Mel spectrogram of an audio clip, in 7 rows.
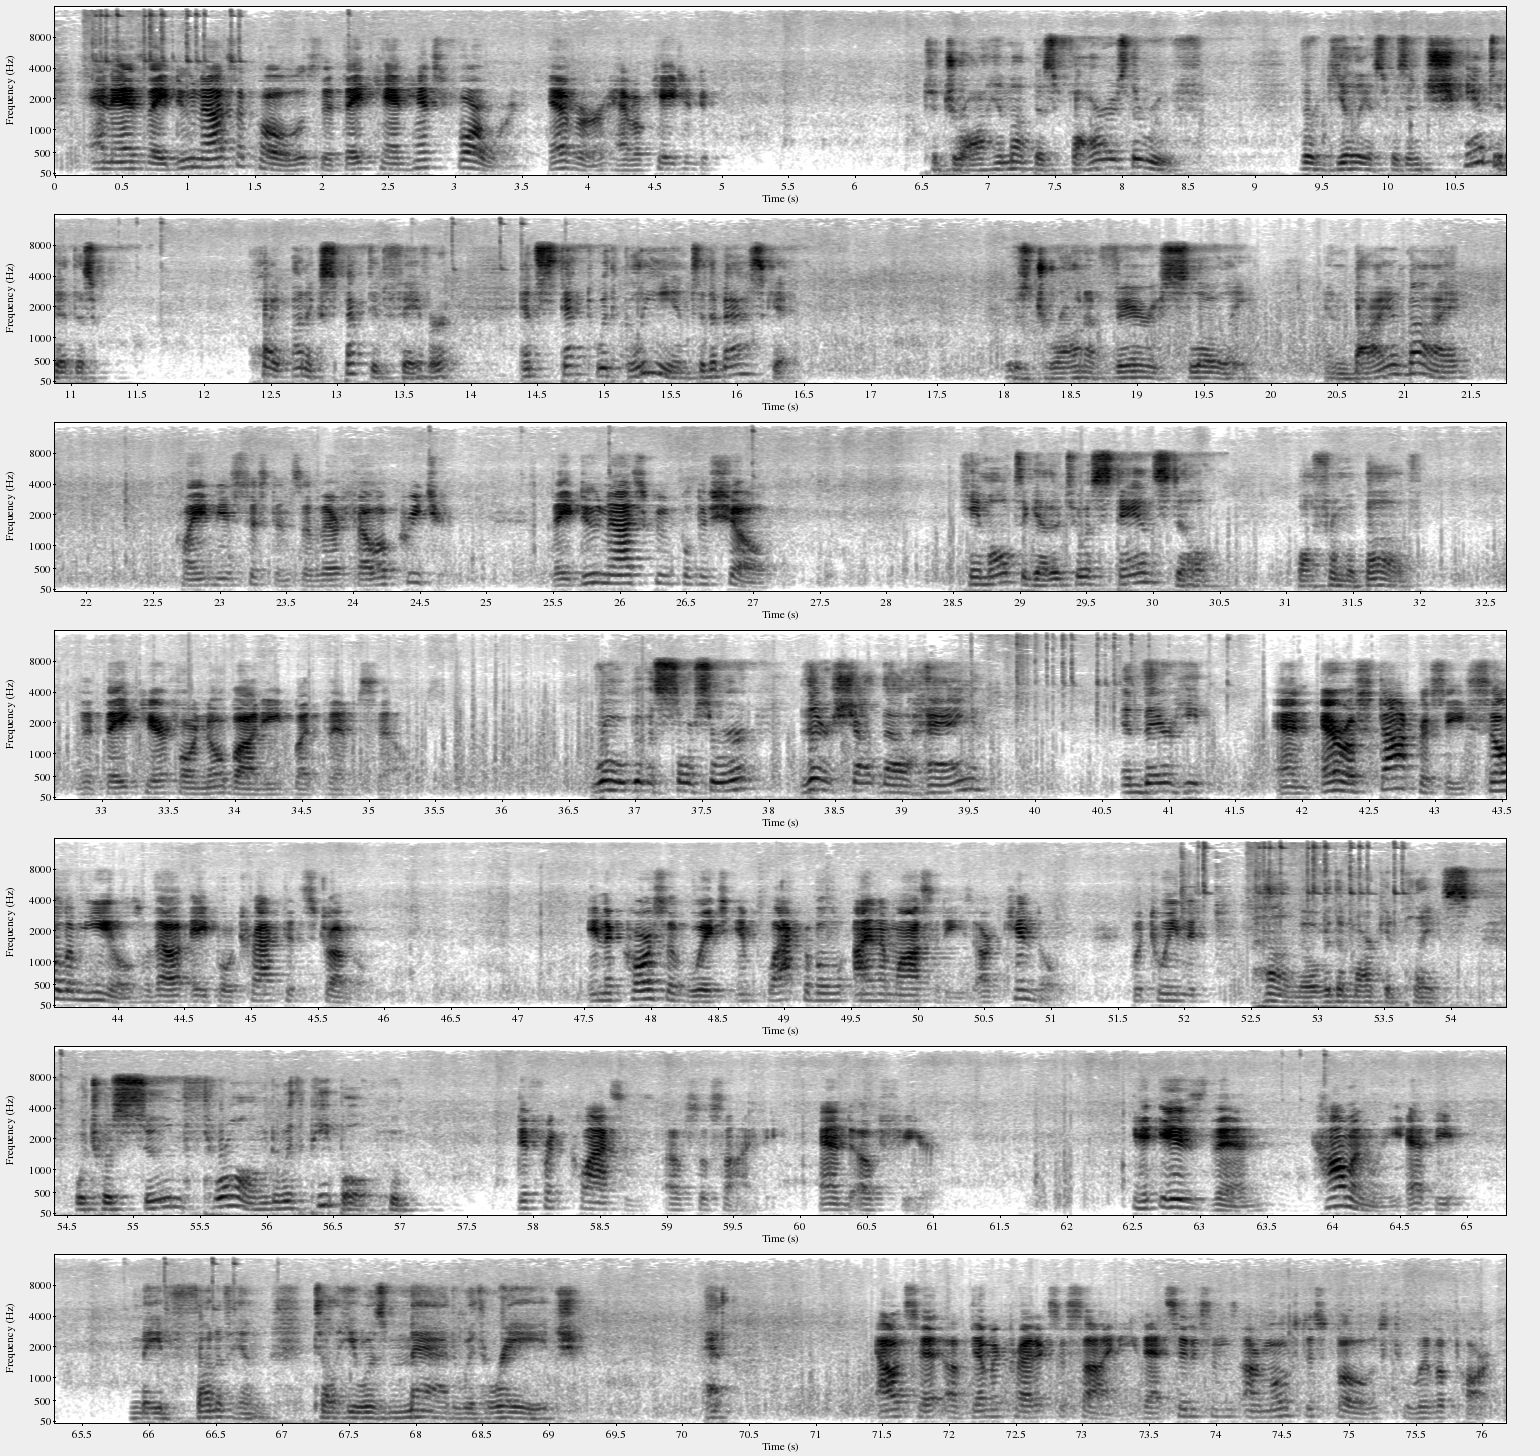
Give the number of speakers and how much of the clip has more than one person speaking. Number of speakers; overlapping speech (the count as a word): two, no overlap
